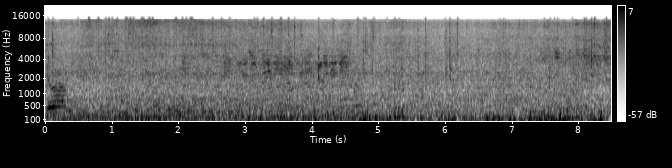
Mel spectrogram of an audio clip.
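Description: Wind buffeting the phone's microphone, a steady rough rumble, with faint voices of people in the background.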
